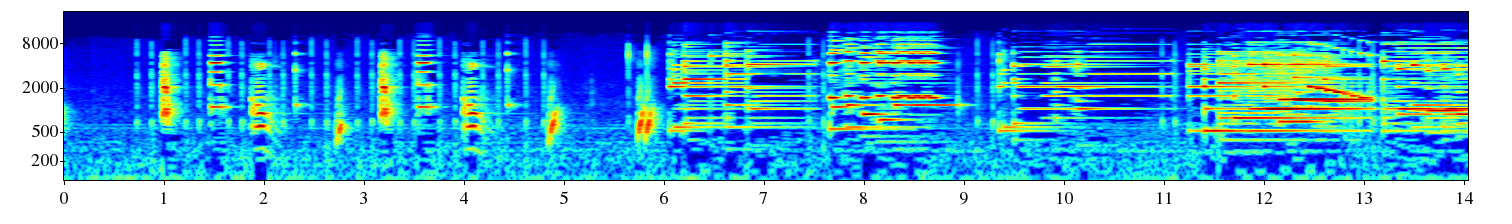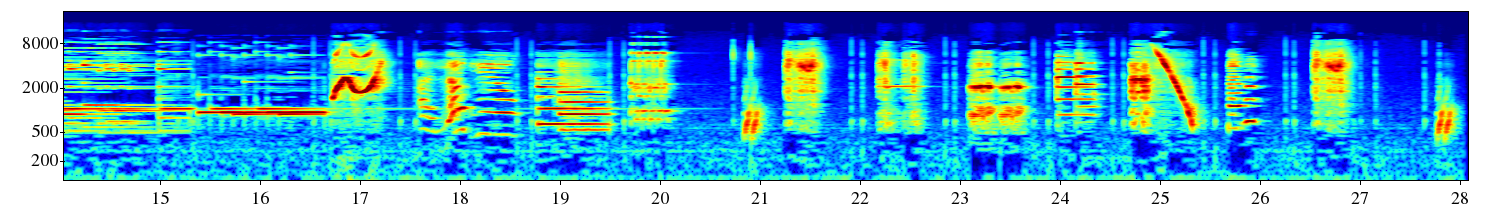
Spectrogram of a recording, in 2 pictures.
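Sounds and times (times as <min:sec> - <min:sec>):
electronic ringtone melodies: 0:01.5 - 0:01.8, 0:03.6 - 0:03.8, 0:06.1 - 0:17.4.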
